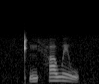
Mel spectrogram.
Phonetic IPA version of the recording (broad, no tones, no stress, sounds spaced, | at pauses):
kʼ ĩ h ɑ w e w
